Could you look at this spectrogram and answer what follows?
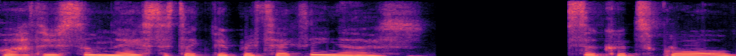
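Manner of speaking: whispering in a put-on character voice. Playing a character whispering to Damon about the guards: character whispering. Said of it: "when she whispers to Damon".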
